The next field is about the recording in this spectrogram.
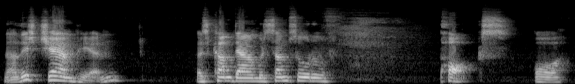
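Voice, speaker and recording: Bright-voiced man in an echoey room. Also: on the high side, lively intonation, slow pace. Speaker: host. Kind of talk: casual chat recapping a tabletop role-play game. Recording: roomy, echoey room sound.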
